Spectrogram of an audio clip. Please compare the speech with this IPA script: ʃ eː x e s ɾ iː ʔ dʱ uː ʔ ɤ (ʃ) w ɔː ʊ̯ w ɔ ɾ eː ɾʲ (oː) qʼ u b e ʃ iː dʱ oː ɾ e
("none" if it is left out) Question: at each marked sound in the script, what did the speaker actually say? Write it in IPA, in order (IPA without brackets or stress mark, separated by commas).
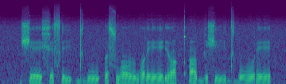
s, ɔː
